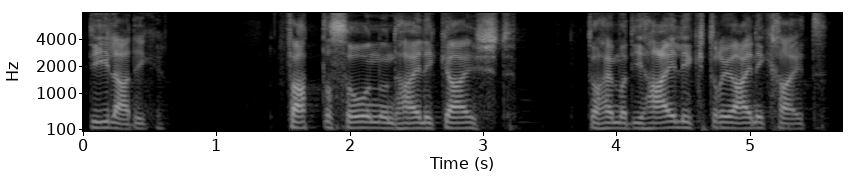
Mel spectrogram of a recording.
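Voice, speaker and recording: Swiss preacher in a reverberant church. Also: male voice, little pitch movement, normal speed, clear, resonant tone. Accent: Swiss German. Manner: dramatic, swells and drops in pitch and volume. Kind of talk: sermon. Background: band playing softly.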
